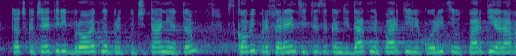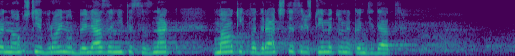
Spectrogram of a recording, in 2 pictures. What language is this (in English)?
Bulgarian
